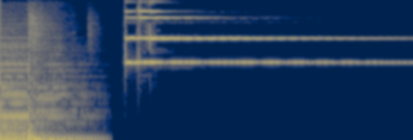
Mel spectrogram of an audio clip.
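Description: Backing music with rapping cuts off about half a second in, and a single bright ding sound effect follows: one high chime that rings on and fades slowly.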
